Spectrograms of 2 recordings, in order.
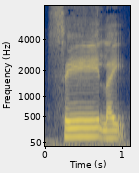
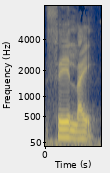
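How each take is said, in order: First: The word is said with extra force. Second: The word is said plainly, without extra force. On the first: The speaker calls it right. "Try to stress selai" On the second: The speaker calls it wrong. "So it's not selai"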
